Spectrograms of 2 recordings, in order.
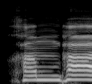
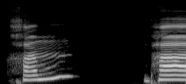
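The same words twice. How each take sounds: First: Said in the usual way. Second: खंभा split as "खं", long pause, "भा"; syllable by syllable. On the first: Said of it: "तो मिलके बन जाएगा". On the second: Shown as a demonstration. Teacher sounds out खंभा for learners, syllable by syllable. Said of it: "एक एक अक्षर का उच्चारण करके".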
